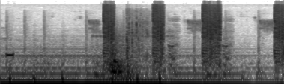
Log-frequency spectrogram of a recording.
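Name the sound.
revolver gunshots in the video game Teleglitch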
